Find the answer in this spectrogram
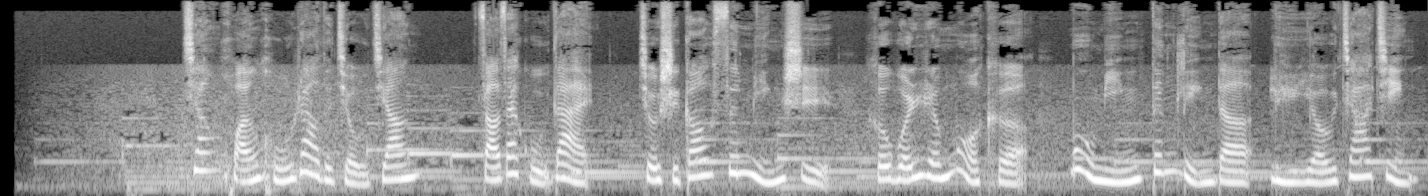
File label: Mandarin female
